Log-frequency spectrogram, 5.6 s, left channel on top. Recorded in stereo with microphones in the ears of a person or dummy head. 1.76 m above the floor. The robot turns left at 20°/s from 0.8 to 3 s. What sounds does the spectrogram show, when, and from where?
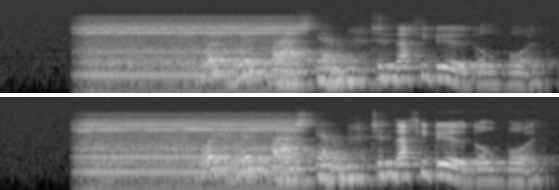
2.0 s a woman speaking: 40° right (ahead or behind), 6.5 m; by 3.9 s 20° right (ahead or behind), 6.5 m
4.0 s a woman speaking: 45° right (ahead or behind), 1.0 m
